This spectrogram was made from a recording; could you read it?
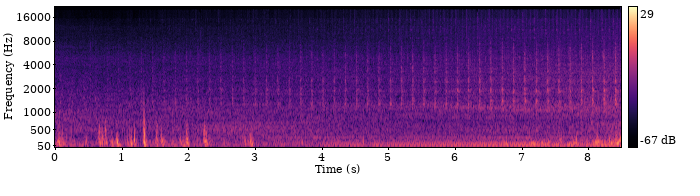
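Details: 2005 Porsche 997 S, 82,000 km, Tiptronic: after a few loose clunks, a fast steady tapping over the idle growing slightly louder; engine knocking, origin unknown.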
